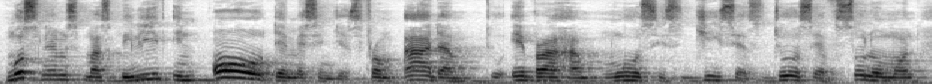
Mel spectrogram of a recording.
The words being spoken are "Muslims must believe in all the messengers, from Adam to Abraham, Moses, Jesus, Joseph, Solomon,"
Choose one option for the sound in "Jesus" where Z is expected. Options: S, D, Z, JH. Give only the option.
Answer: S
